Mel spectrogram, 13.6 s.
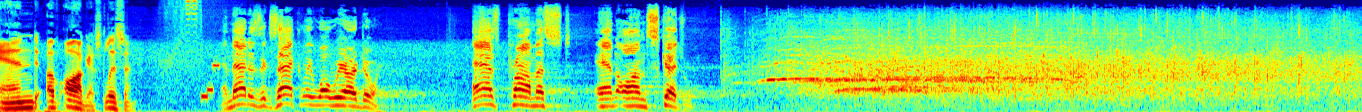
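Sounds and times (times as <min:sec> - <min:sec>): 
speech: 0:00.1 - 0:01.5, 0:02.2 - 0:03.9, 0:04.7 - 0:07.0
disabled American veterans cheering: 0:07.3 - 0:13.6.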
